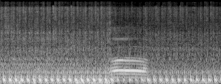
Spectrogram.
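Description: A riding lawn mower tractor engine idles with a steady low, pulsing drone from close by, and a brief higher whine rises over it partway through.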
